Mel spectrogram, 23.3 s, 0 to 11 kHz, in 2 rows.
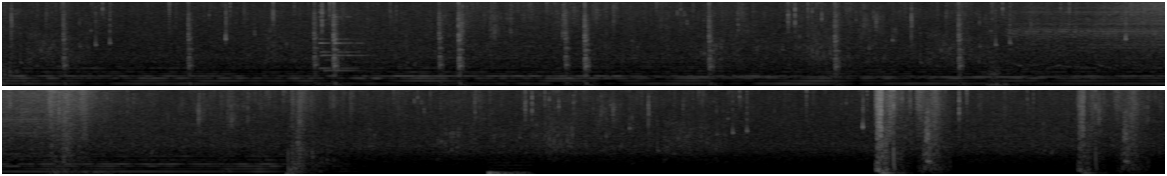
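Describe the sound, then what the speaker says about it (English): Rain falls steadily in the GodSIM video game made in GameMaker Studio 2, a continuous hiss over a low droning game tone that cuts out midway, followed by scattered drips and a few sharper taps. "It's beginning to rain."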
